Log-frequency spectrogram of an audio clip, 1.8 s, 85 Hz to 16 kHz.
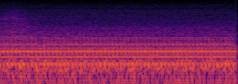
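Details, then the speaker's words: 1976 GMC Motorhome rear air ride after replacing leaking air line fittings at the dash manifold: even, steady droning hum with a fine regular pulse while the driver's side is raised to level the coach; filling normally. "driver's side's going up now all right i'm gonna pull put on hold before this step this step was really close to the ground now it's uh it's a little bit higher up"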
